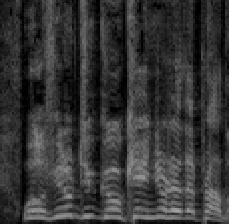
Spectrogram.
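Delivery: very high, shrill, angry blustering man's voice. Arguing about sentencing policy, pretending to be an angry right-wing guy.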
